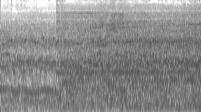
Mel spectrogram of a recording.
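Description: Car tyres squeal as they spin on wet pavement.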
